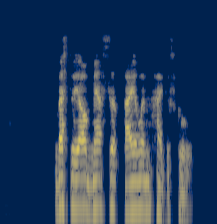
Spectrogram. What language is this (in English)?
Catalan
